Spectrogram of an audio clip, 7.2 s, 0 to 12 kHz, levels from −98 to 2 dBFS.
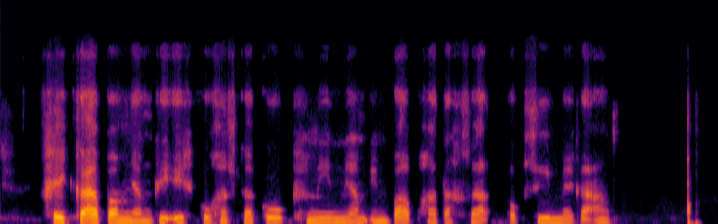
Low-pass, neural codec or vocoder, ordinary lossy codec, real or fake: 7.2 kHz; codec, 16 kHz, 2 kbps, X-Codec, WavLM features, trained on Multilingual LibriSpeech; Opus, 32 kbps; fake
